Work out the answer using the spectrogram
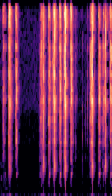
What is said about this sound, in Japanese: こういう、あの、ハサミの音みたいな音がね、とても繊細に入りますね。これは非常にいいマイクだと思います。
